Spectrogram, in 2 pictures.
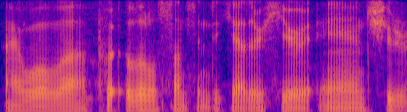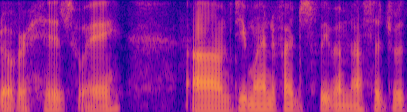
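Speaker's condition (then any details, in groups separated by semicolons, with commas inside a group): No condition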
